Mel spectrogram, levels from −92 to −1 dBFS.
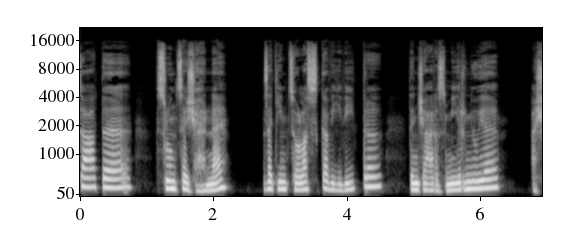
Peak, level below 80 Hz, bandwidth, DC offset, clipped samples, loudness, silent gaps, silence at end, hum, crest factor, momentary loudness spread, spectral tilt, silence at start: -2 dBFS; -66 dBFS; 15.5 kHz; under 0.1%; under 0.1%; -16 LUFS; none; 0 s; none; 14 dB; 10 LU; -5.5 dB/octave; 0 s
